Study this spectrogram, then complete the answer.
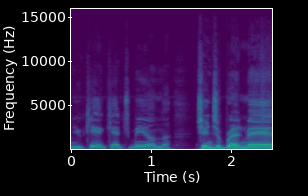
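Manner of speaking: scream called out high and light. Telling of being chased around a pool table, the speaker is retelling a scream. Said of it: "and I'm screaming".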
